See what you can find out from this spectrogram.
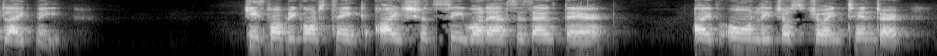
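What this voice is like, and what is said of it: Irish Midlands accent. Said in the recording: “people are weak for the Irish accent over here. I'm actually enjoying your accent as well, because it's such like a Midlands sound”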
